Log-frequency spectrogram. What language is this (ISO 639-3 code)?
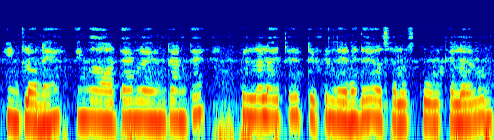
tel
